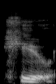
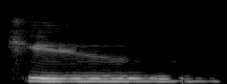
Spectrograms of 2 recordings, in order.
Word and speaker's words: HU: of God very ancient name of God it's Hugh h-u and it's it's pronounced Q so it's like a mantra but it's something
